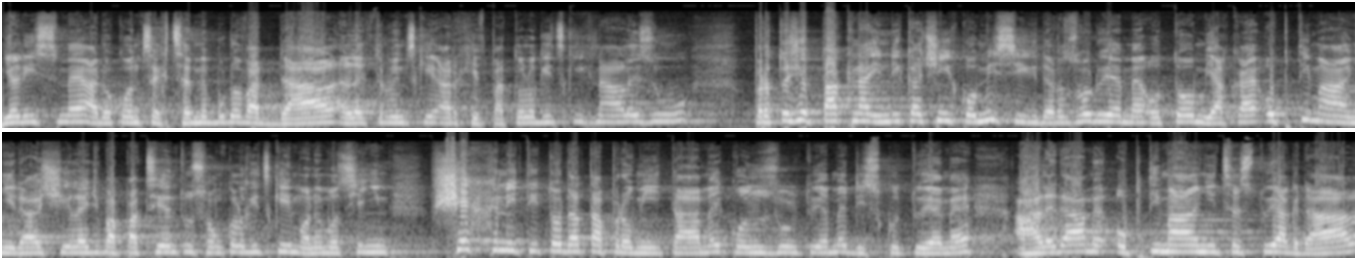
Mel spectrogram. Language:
Czech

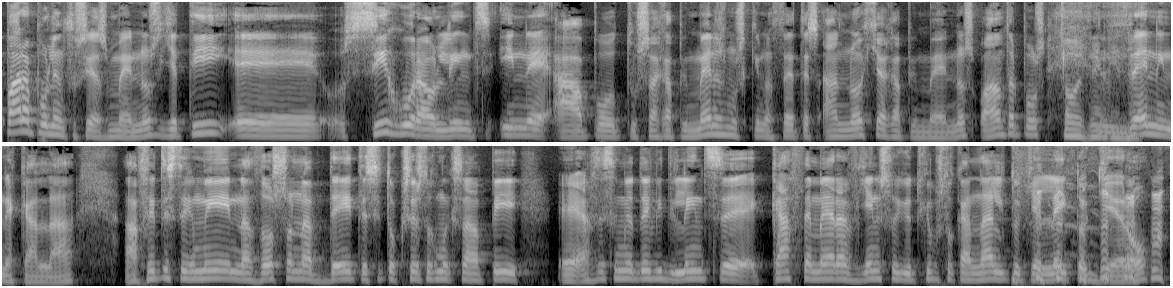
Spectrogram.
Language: Greek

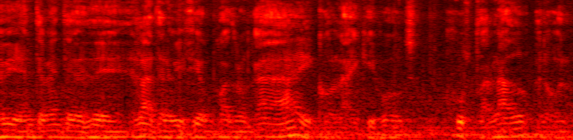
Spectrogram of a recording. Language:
Spanish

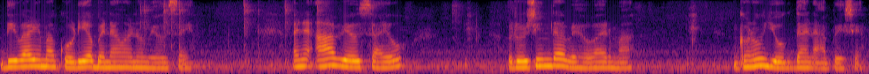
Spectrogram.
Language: Gujarati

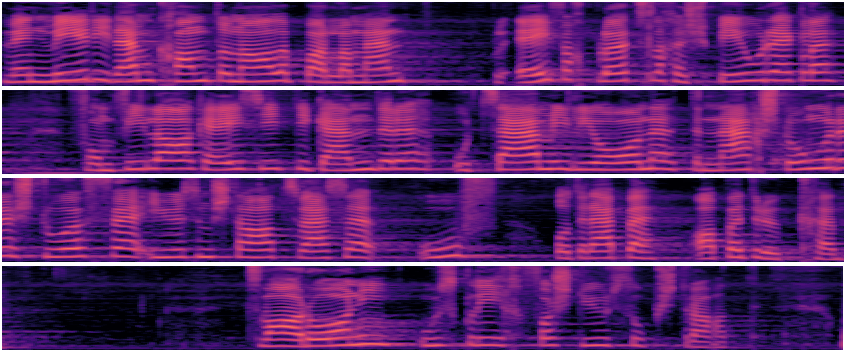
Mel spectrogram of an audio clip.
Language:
Swiss German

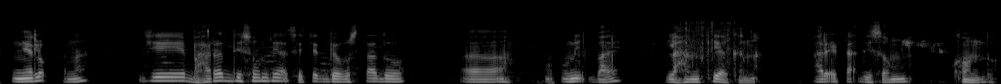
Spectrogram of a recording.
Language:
Santali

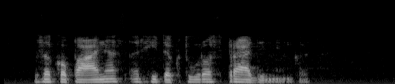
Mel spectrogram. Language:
Lithuanian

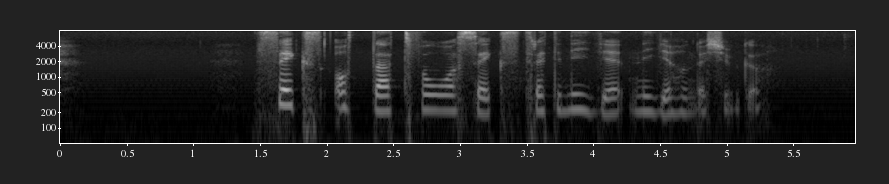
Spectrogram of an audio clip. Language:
Swedish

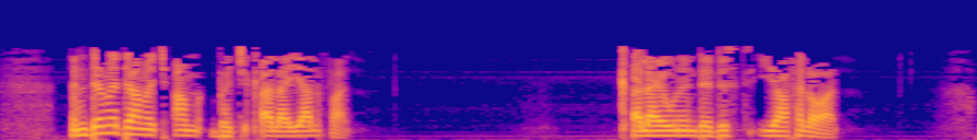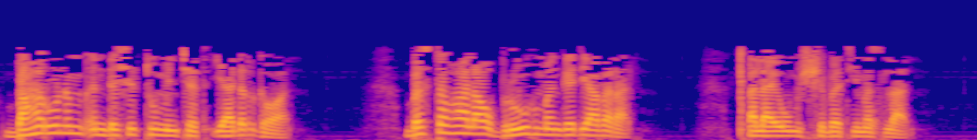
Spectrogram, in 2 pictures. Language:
Amharic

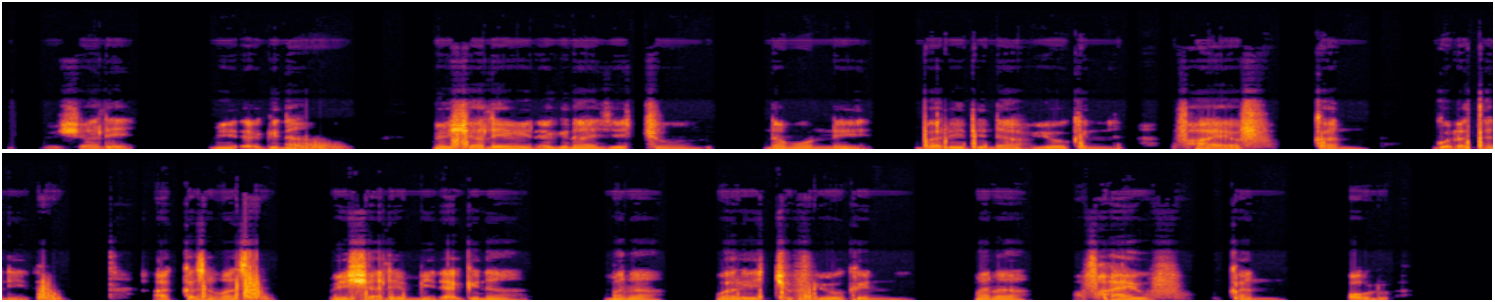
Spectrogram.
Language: Oromo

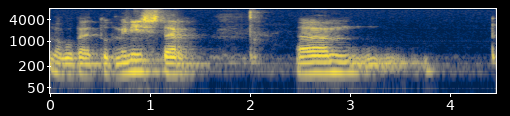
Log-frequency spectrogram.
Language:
Estonian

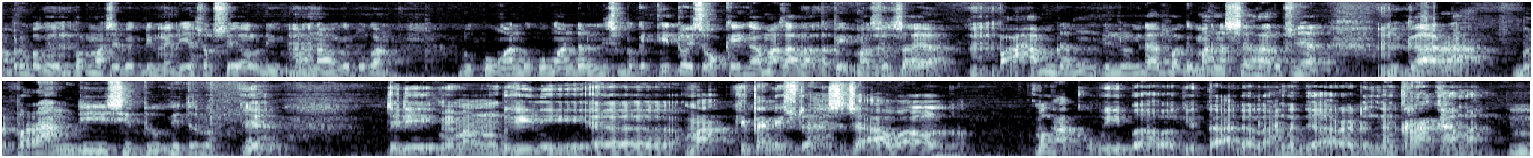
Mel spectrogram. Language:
Indonesian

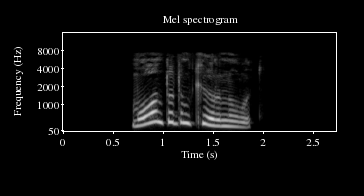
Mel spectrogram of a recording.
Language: Mari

